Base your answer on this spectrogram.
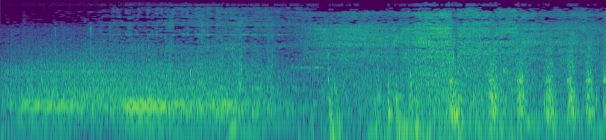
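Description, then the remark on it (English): A train rolls into a station with a loud steam hiss, rumbling wheels, then rhythmic clanking and brake noise as it slows; no voices. “Passengers on that train, I see.”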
